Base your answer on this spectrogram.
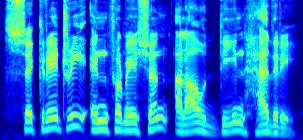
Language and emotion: Urdu, neutral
